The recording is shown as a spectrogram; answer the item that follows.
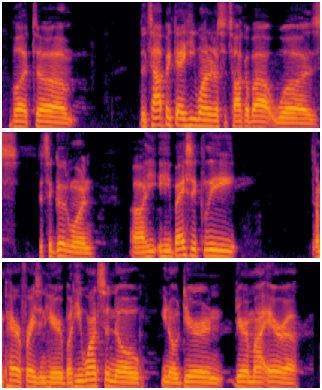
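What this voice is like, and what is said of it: Raspy voice. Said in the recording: “my voice is probably a little raspy. ... I'm just getting over your basic uh, seasonal change cold.”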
